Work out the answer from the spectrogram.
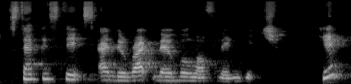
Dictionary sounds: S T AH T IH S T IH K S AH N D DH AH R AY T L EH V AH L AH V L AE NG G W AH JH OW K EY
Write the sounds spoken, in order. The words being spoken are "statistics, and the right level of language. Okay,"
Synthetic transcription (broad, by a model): S T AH T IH S T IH K S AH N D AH R AY T L EH V AH L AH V L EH NG G W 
